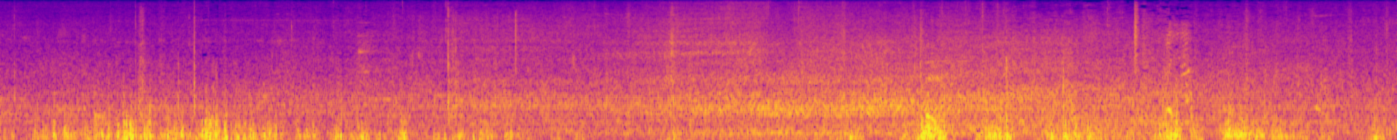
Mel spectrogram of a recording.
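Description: Outdoors, wind rumbles across the microphone.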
